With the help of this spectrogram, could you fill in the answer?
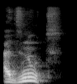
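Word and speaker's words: יהוה: écrit le nom havya mais on ne le prononce pas tel qu'il est écrit on a dit ça personne ne le dit c'est réservé au bamikdash on dit adnout à la place donc on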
